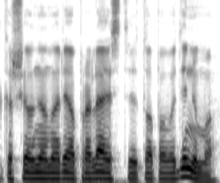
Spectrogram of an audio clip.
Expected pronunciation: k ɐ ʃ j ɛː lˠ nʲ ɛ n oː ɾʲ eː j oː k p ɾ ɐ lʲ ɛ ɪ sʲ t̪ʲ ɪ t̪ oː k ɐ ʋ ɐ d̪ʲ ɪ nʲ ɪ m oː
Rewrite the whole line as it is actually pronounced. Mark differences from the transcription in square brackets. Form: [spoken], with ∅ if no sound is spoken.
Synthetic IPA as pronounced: k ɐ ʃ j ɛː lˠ nʲ ɛ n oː ɾʲ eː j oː [∅] p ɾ ɐ lʲ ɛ ɪ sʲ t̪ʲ ɪ t̪ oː [p] ɐ ʋ ɐ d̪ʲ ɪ nʲ ɪ m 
